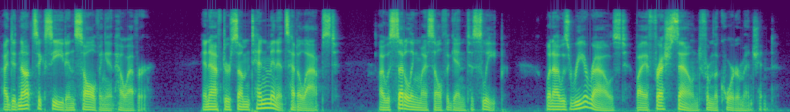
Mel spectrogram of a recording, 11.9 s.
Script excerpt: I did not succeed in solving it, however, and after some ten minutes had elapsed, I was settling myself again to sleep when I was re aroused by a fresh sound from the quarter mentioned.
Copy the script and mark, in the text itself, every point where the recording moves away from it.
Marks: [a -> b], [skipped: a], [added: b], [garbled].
I did not succeed in solving it, however, and after some ten minutes had elapsed, I was settling myself again to sleep when I was re aroused by a fresh sound from the quarter mentioned.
